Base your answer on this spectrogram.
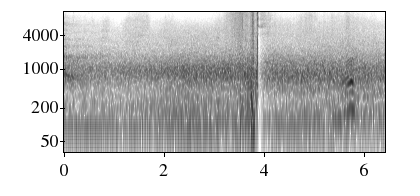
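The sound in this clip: A golf club strikes a ball once, a single sharp crack that cuts briefly through a steady, moderate background hiss.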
